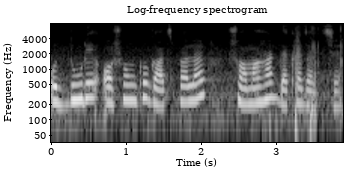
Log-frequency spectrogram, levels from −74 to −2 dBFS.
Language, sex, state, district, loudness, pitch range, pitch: Bengali, female, West Bengal, Jhargram, -20 LUFS, 210-255 Hz, 230 Hz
